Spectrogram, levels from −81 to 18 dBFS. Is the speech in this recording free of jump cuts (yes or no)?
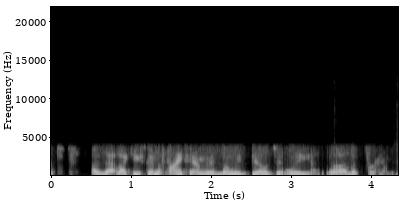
no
